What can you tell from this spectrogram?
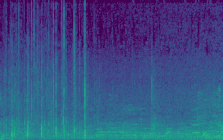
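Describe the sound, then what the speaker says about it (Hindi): Audience at a school Republic Day drama claps, with several distinct sharp claps early and crowd chatter underneath, fading into murmuring voices. "जोरदार ताली से स्वागत कीजिए।"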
